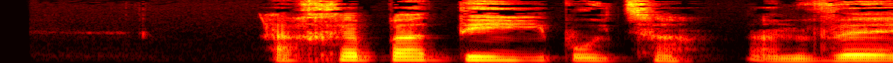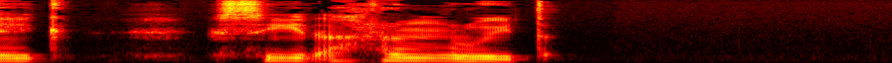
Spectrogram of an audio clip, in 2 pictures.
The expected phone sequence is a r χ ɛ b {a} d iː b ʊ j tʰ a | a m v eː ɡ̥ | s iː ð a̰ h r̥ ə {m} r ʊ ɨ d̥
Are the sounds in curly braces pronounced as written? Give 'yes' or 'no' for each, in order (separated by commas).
yes, no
